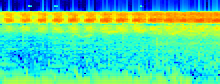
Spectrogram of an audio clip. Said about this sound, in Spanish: Sonido muy de pueblo, ¿eh? Las chicharras a pleno pulmón.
